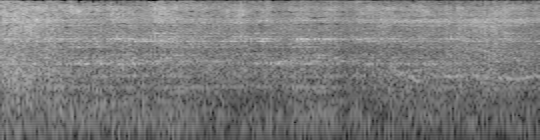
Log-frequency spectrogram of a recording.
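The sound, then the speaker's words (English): Bricks of a bricked-up wall slide apart to open a way through, in a loud, continuous grinding rumble that holds steady for a few seconds, with a faint high scraping squeal running over it. No one speaks. “How'd you get the bricks to slide about like that?”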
